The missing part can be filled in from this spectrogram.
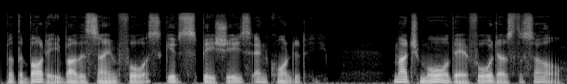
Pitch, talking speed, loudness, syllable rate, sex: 85 Hz, 180 wpm, -19 LUFS, 5.3 syllables/s, male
